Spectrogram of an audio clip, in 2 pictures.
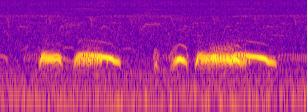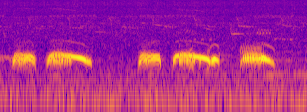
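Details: Spotted dove, a wild-caught black-collared bird that coos fairly well, during decoy trapping: mellow two-part coos, a quick note then a longer descending one, repeated several times with low background rumble.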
